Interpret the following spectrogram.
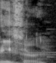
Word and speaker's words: aether: The word ether, actually, let's give it its correct Greek spelling since the pronunciation is the same, A-E-T-H-E-R.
